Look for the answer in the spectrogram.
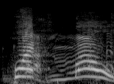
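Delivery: shouted, high-pitched yell. Recapping today's letter to the others, yelling. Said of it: "Why are you yelling?".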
